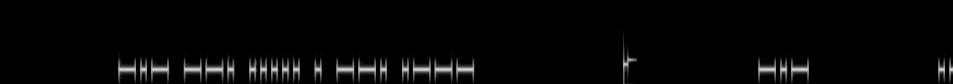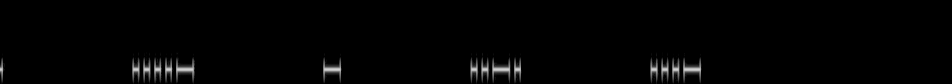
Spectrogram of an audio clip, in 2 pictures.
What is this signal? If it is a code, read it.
Morse code, heard as a keyed tone, about 22 wpm, spaced as for 9 wpm, 700 Hz. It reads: KG5EGJ KI4TFV
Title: USA Call Signs - 8x Character Spacing - 22wpm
